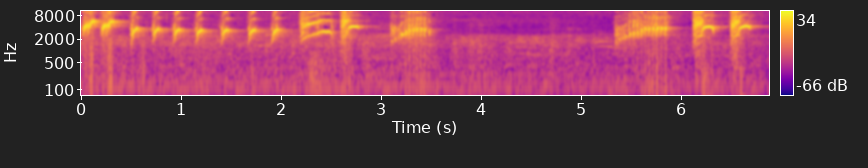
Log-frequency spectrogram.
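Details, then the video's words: Cucak rante bulbul singing actively, with a clear, strong voice, recorded as a master for training birds. A fast row of eight short downslurred chirps runs into buzzy rattles, then a pause, then further harsh trills and chirps. "Cucak Rante Gacor Suara Bening Power Tebal"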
